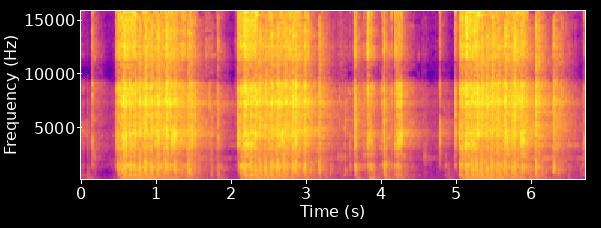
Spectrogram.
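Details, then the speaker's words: 1970 Ski-Doo Olympique 335 snowmobile, old two-stroke, back end jacked up, choke off, first start: loud surges rising and falling every second or two, loading up rich with gas shooting back out of the carb while high and low speed jets are turned in. "All right, I'm kind of turning these uh high speed and low speed jets in. We're getting a lot of gas shooting back out."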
